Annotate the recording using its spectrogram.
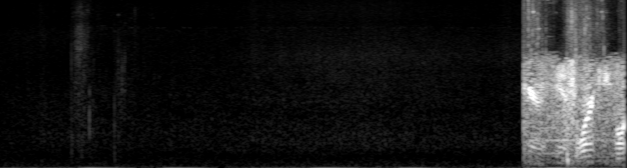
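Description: Footsteps walk steadily on hard pavement.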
